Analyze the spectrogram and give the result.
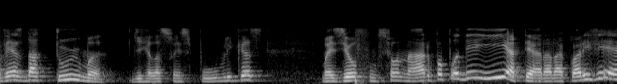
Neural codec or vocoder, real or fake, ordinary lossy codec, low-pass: none; real; none; 5.4 kHz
